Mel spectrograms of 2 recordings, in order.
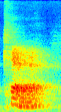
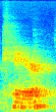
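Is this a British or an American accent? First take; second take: British; American. First: The r after the vowel is not pronounced. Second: The r after the vowel is clearly pronounced. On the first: "Typical silent sound or schwa sound in British" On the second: "In American English, we have this r sound"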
